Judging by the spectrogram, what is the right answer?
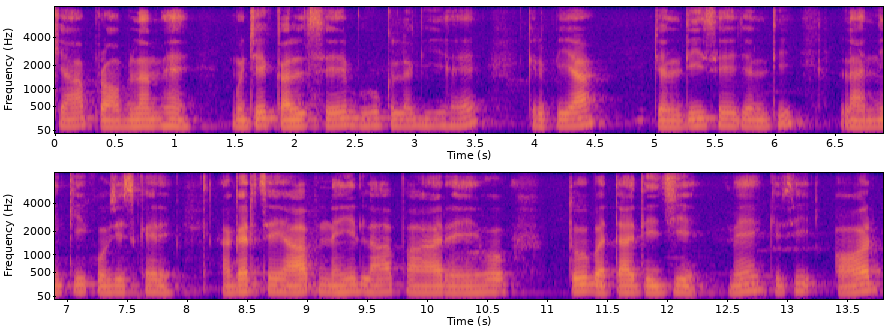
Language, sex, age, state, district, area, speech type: Hindi, male, 18-30, Madhya Pradesh, Betul, rural, spontaneous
